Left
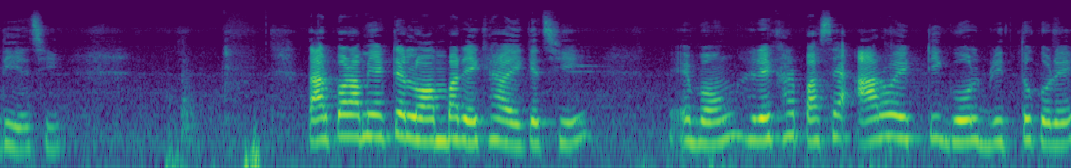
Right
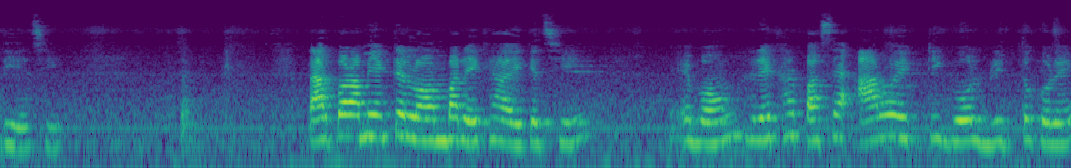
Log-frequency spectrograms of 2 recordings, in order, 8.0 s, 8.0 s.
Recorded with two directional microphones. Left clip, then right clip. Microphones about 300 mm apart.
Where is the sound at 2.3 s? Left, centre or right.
Left.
